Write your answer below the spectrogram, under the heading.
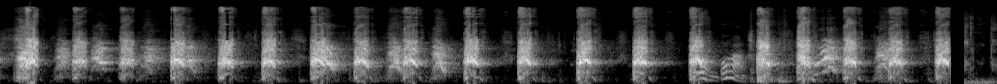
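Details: Maltese dog in a garden, begging for more food from a paper plate, giving a steady run of sharp, high barks about twice a second, each clipped and bright, with barely a pause between them over ten seconds.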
